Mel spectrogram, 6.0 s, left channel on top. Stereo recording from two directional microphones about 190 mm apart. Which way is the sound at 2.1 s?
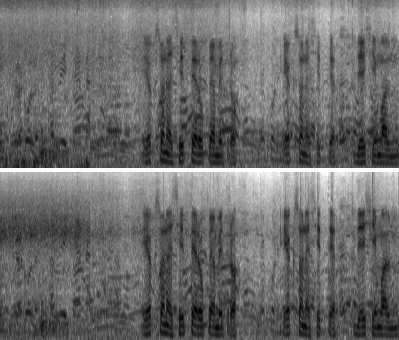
Centre (ahead or behind).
